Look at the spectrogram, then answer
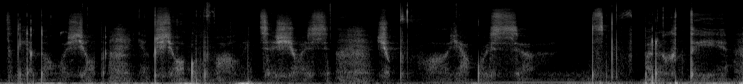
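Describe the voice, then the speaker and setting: A man whispers very slowly, leaving long, frequent pauses, as noticeable background noise plays behind him. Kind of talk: casual talk to camera, personal storytelling. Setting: ASMR studio recording, close mic. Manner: whispered, soft-spoken.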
